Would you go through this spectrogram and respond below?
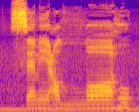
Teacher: لفظ اللہ کے لام سے پہلے زبر، لفظ اللہ کے لام کو پر پڑھیں گے، لام کے اوپر کھڑا زبر، لام کو 2 حرکت کے برابر کھینچ کر بھی پڑھیں گے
